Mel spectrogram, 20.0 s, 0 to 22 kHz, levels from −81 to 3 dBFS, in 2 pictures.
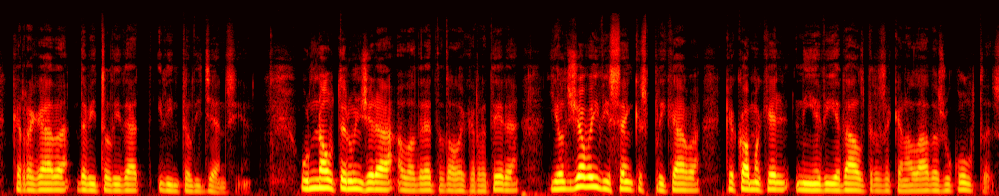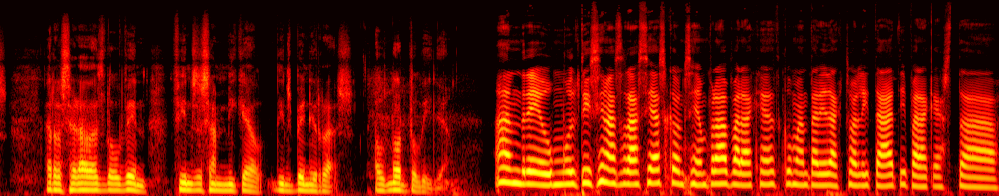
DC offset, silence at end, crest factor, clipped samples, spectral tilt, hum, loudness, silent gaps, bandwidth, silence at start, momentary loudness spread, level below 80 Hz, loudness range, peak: under 0.1%; 0 s; 18 dB; under 0.1%; -6.5 dB/octave; none; -22 LUFS; none; 18 kHz; 0.15 s; 12 LU; -54 dBFS; 5 LU; -4 dBFS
